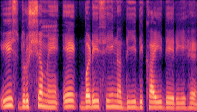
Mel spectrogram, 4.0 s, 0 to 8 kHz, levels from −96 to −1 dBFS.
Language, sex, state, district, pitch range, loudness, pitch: Hindi, male, Chhattisgarh, Raipur, 135-155 Hz, -19 LUFS, 145 Hz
